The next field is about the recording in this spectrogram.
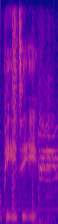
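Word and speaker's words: Pitre: My great-great-great-grandfather, his name was Leandre Petrie, but it's pronounced Pete.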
